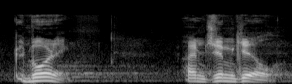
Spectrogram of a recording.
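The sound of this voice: A man puts on a raspy character voice pitched fairly high. An echo is audible.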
